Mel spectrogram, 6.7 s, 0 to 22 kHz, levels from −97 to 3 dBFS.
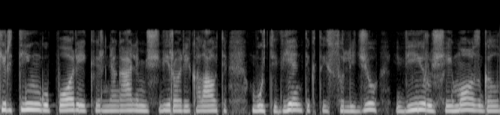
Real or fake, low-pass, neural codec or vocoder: fake; 7.2 kHz; vocoder, 44.1 kHz, 128 mel bands every 256 samples, BigVGAN v2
